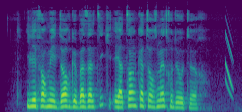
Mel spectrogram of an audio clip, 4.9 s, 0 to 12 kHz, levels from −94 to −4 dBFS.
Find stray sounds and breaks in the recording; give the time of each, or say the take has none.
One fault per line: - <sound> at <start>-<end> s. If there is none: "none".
- chirp at 4.5-4.7 s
